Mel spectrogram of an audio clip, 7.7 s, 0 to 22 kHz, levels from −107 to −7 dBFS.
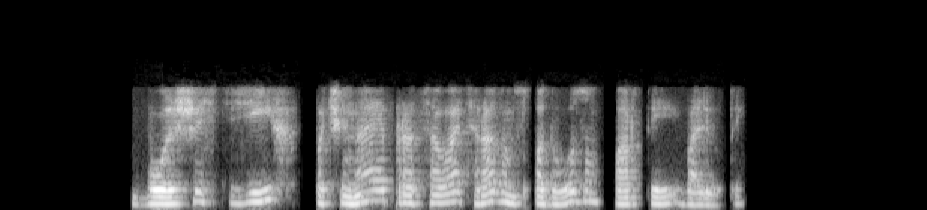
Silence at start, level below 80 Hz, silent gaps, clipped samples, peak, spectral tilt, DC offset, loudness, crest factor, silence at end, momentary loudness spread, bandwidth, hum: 1.1 s; -56 dBFS; 2.51-2.63 s, 5.03-5.12 s; under 0.1%; -2 dBFS; -11.5 dB/octave; under 0.1%; -20 LUFS; 18 dB; 1.55 s; 12 LU; 4.2 kHz; none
